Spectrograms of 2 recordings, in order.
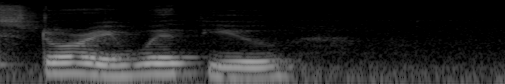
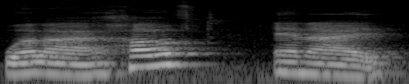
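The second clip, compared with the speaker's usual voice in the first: lively read-aloud as the wolf telling his side; story narration; 5 semitones higher, 3 dB louder than usual. A narrator's reading. Wolf narrator telling children his side, storytelling voice. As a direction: read it like a sly storyteller to kids. Reads picture book as wolf.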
